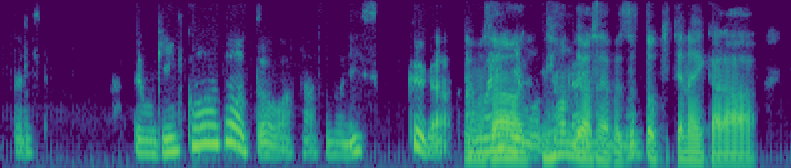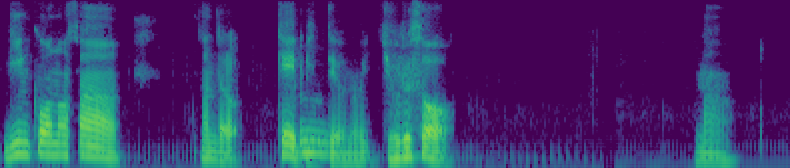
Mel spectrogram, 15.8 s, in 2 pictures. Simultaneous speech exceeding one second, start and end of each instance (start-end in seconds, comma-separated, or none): 4.7-6.3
